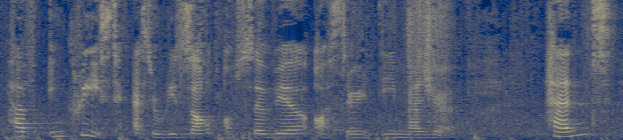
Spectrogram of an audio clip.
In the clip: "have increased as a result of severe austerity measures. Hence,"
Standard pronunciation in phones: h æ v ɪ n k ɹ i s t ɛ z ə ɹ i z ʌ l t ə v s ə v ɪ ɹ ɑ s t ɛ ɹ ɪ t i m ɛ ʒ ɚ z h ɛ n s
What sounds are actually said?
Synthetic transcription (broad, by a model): h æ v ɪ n k ɹ i s t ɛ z ə ɹ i z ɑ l t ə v s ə v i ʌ ɑ s t ɛ ɹ ɪ t i m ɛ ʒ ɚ h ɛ n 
